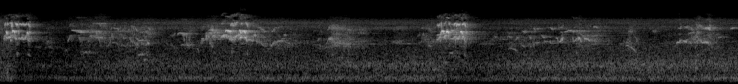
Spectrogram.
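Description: Masked lapwing giving loud, harsh, high chattering bursts roughly every two seconds, with fainter twittering between them.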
